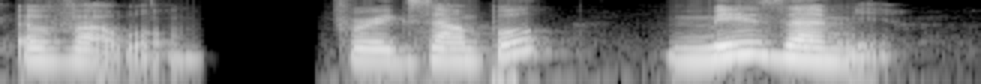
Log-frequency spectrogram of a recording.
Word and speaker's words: mes amis: A liaison is when you actually link those two elements. So you take the last consonant of your first word and you link it, you pronounce it by linking it to the next vowel.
